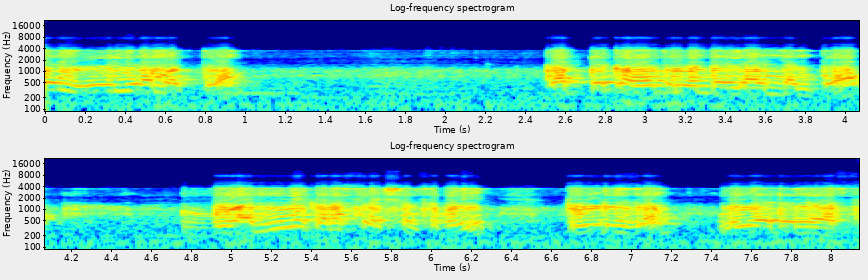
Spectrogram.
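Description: Speech only: a man talking in Telugu, played from a laptop's speaker, sounding thin like a radio. There is a pause of about a second and a half shortly after the start.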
